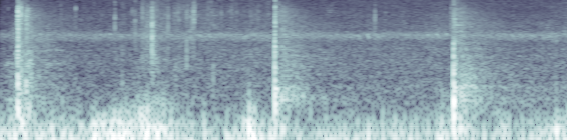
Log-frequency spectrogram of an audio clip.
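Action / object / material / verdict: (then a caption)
knock / oak tree trunk base / wood / hollow. Four knocks on the base of a dead white oak trunk, its bark riddled with insect holes and fungus, give short, dull, low thuds that die away almost at once. The base sounds hollow, and the tree is felled afterwards.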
